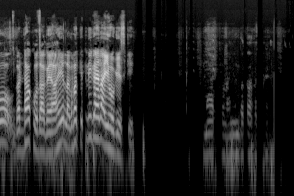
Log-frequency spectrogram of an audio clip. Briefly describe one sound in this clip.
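An elderly man speaks with animation, close to a microphone.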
